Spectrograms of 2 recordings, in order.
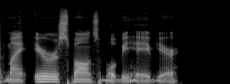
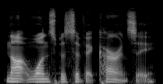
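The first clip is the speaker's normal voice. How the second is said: ordinary delivery, nothing marked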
